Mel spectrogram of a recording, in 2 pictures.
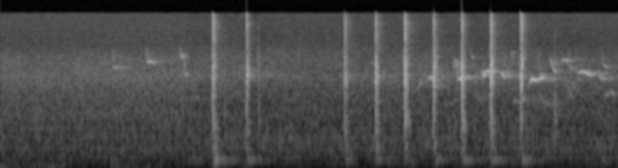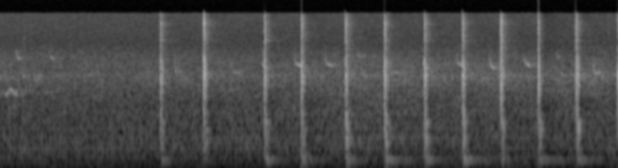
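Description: A hand tool striking a timber log being shaped: sharp blows about two to three a second, in two runs with a pause between, each with a short low ring from the wood. Birds chirp in the background.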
